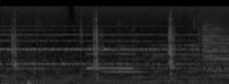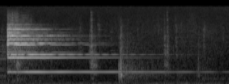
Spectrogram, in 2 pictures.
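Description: A large bell struck once about halfway through, loud, its ringing tones fading slowly, over a sustained music chord with a soft tick roughly every three-quarters of a second.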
